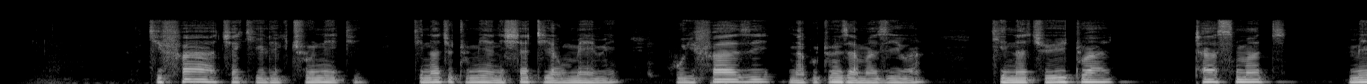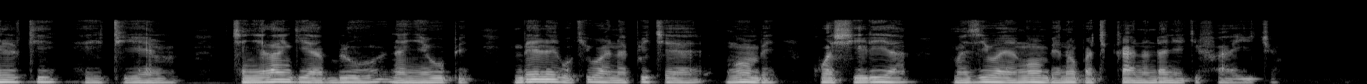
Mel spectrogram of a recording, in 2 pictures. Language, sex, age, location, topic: Swahili, male, 25-35, Dar es Salaam, finance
